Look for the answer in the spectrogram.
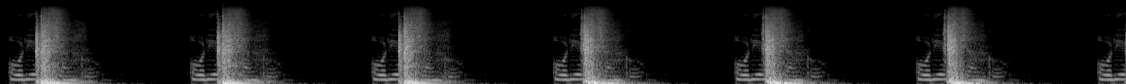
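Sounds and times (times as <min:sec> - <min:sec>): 
mech footsteps: 0:00.4 - 0:01.0, 0:02.2 - 0:02.8, 0:04.0 - 0:04.6, 0:05.8 - 0:06.4, 0:07.6 - 0:08.2, 0:09.5 - 0:10.0.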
